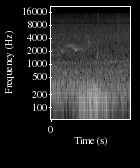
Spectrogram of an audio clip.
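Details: A common frog (Rana temporaria) in a garden pond with water plants and goldfish gives a brief, soft, low rumbling croak of about half a second, after a faint thin whistle against quiet outdoor background noise.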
